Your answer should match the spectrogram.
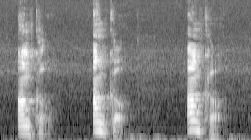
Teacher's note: has two syllables the stress is gonna be on that first syllable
